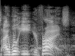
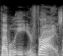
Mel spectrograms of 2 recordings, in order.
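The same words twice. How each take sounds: First: "will" punched high; insistent mock vow with a raised "will"; emphatic repeat. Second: Said in the usual way. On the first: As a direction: hit "will" hard, higher pitched, then fall.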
